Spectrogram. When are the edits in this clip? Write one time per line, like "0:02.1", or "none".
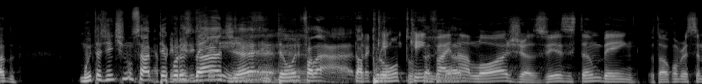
0:03.6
